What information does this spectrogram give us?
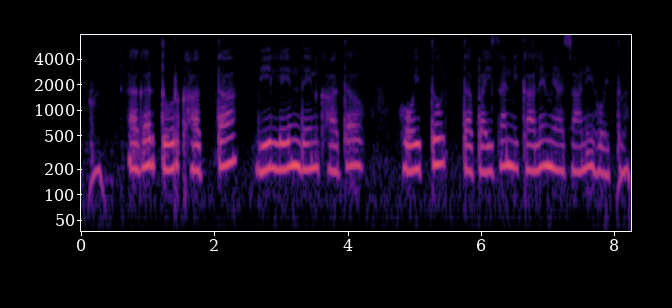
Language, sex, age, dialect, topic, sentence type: Magahi, female, 25-30, Central/Standard, banking, statement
